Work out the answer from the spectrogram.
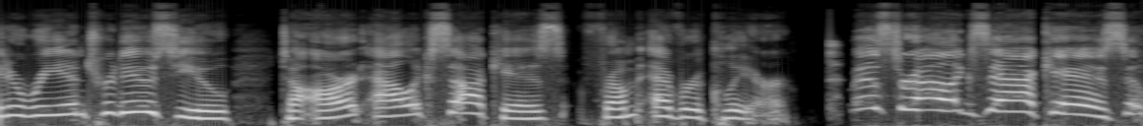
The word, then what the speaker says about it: Alexakis: So allow me to reintroduce you to Art Alexakis from Everclear. Mr. Alexakis, it looks like you're on the tour bus. It's Alexakis. Alexakis. Yes, I'm sorry. No, there's no Z. Alexakis. Alexakis.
